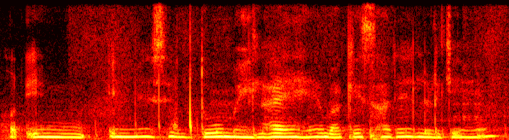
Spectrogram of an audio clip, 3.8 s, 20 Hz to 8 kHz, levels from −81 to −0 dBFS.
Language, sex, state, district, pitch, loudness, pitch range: Hindi, female, Meghalaya, West Garo Hills, 210 Hz, -14 LUFS, 200-215 Hz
